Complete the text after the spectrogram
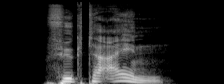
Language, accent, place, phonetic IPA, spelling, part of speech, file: German, Germany, Berlin, [ˌfyːktə ˈaɪ̯n], fügte ein, verb, De-fügte ein.ogg
- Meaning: inflection of einfügen: 1. first/third-person singular preterite 2. first/third-person singular subjunctive II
